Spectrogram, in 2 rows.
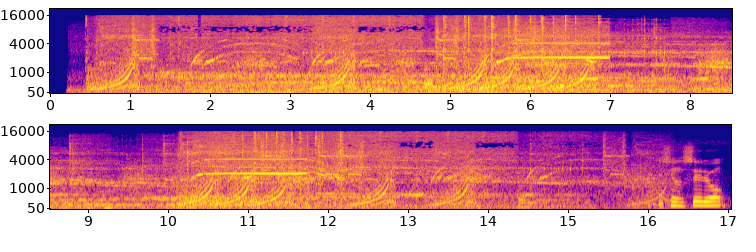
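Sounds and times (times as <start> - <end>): mechanical clanking: 0.4 - 8.0, 9.6 - 16.2.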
